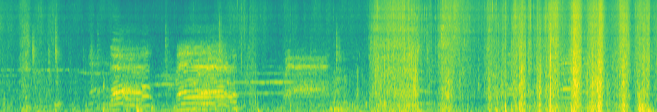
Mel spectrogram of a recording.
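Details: Sheep on a farm bleating: a few wavering, nasal bleats in quick succession over the first seconds, followed by loud rustling and wind-like handling noise that masks the rest.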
